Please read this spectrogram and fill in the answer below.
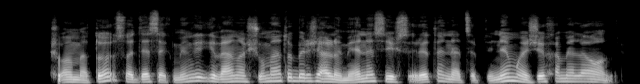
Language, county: Lithuanian, Vilnius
